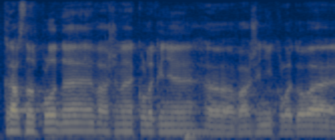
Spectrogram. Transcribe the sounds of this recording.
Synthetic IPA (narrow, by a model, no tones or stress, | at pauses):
kɾaːsnɛːot̪po̞lɛdnɛvaːʒɛnɛːkolɛɡɪɲɛvaːʒɛɲiːko̞lɛɡovɛː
